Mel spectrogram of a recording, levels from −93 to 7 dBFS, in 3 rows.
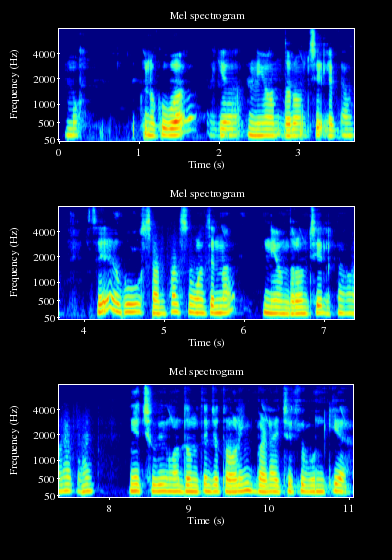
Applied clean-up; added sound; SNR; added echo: neural mask model DeepFilterNet 3.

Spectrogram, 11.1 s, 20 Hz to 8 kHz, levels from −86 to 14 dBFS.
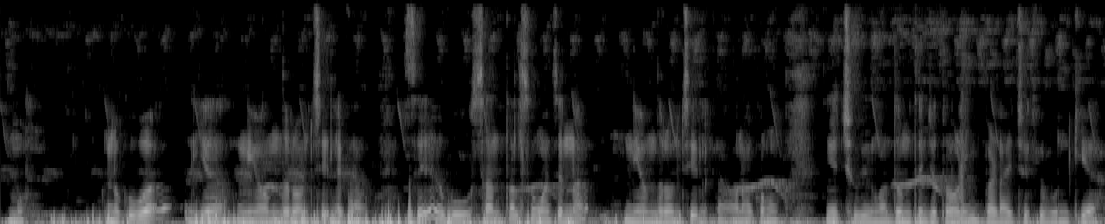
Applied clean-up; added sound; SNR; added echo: none; none; none; none.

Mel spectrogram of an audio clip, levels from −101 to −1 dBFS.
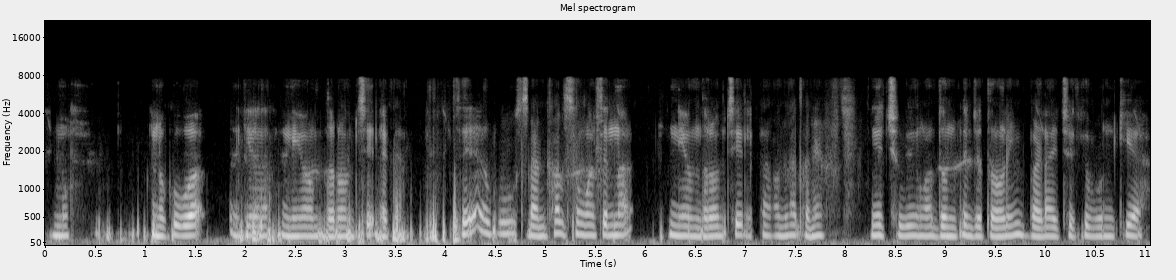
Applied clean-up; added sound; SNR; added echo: neural diffusion model UNIVERSE++.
